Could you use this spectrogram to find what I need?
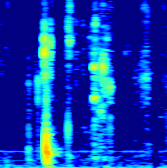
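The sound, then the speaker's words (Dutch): A single quick, quiet sip of water, a brief wet slurp with a faint swallow-like squish, in an otherwise hushed moment. “Ik ga even een slokje water nemen.”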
